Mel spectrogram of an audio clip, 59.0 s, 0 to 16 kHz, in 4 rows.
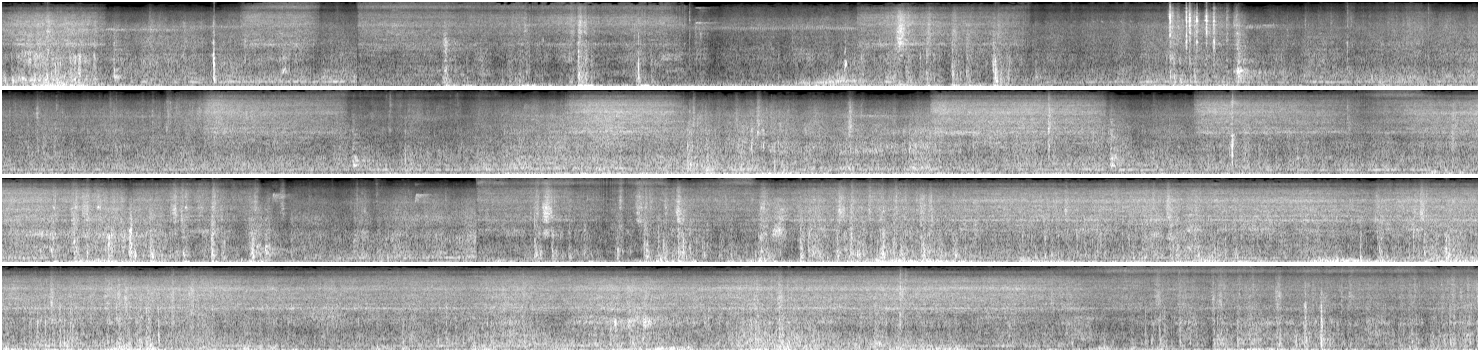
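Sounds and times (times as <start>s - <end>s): bike tyres rolling on dirt: 0.0s - 59.0s
rushing noise: 0.0s - 59.0s.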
